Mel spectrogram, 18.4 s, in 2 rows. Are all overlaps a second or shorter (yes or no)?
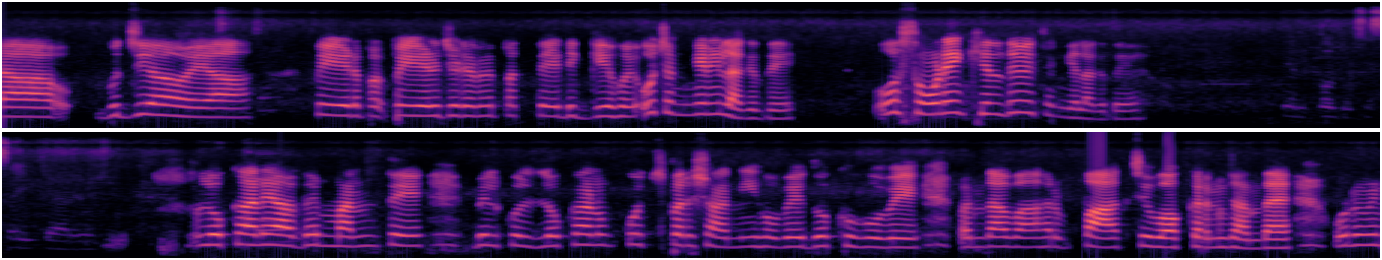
yes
